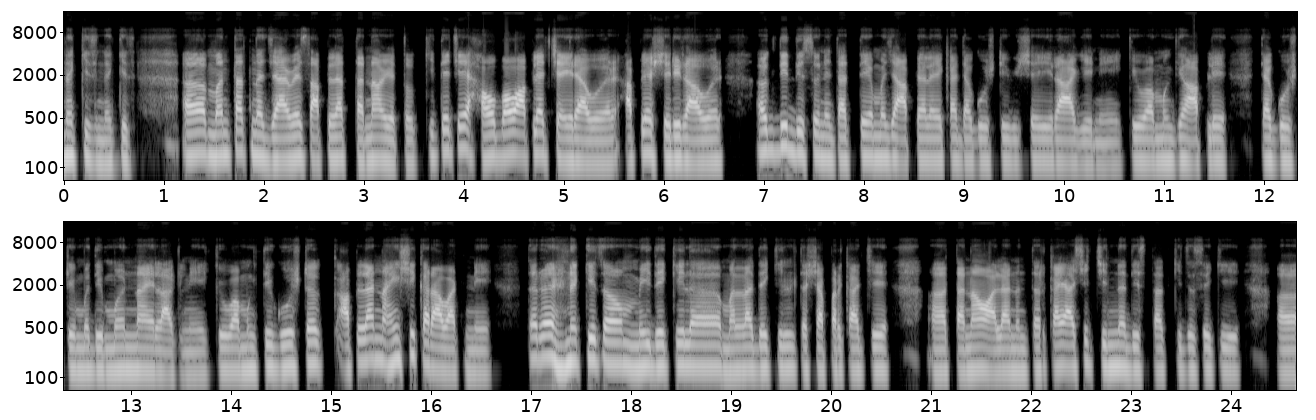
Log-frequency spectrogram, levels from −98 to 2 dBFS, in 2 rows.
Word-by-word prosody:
नक्कीच, 140 -3 -2
नक्कीच. 120 0 -5 0.5
अ, 155 +1 +6
म्हणतात 150 +2 +1
ना, 145 -2 +1
ज्यावेळेस 130 +1 +3
आपल्याला 135 +2 +3 0.2
तणाव 130 +1 +2
येतो, 120 0 -2
की 145 - -9
त्याचे 170 +2 0
हावभाव 145 +2 +4
आपल्या 155 +2 +3
चेहऱ्यावर, 120 -2 +2
आपल्या 145 +5 +1
शरीरावर 125 -2 +2 0.4
अगदी 170 +4 +2
दिसून 155 -4 -2
येतात, 130 0 0
ते 145 -1 +1
म्हणजे 140 0 -2
आपल्याला 130 +1 +1
एखाद्या 125 0 -3
गोष्टीविषयी 125 0 -5
राग 120 -2 +3
येणे 115 0 -7
किंवा 125 -1 -1
मग 125 +1 -5
आपले 120 +2 +1 0.4
त्या 130 - +2
गोष्टींमध्ये 130 +1 -2
मन 130 +1 -2
नाही 125 -1 +2
लागणे 115 0 -2
किंवा 130 0 0
मग 130 +1 -3
ती 145 - -1
गोष्ट 145 +2 -1 0.3
आपल्याला 170 +6 +2
नाहीशी 165 +4 0
करावी 150 -4 +4
वाटणे, 120 -1 -2 0.4
तर 185 0 0
अ, - - +7 0.2
नक्कीच 170 +1 0
अ, 155 -1 +5
मी 145 0 0
देखील, 145 +1 -1
अ, 145 0 +2
मला 130 +1 +1
देखील 135 0 -3
तशा 130 0 0
प्रकारचे 130 +1 -1 0.5
अ, 125 0 +2
तणाव 130 +1 +4
आल्यानंतर, 125 +1 0
काही 145 0 +3
अशी 145 +2 +1
चिन्ह 145 0 -1
दिसतात 130 -1 -4
की 130 - -10
जसे 130 0 -5
की 130 -2 -4 0.4
अ, 125 - -4
130 Hz, 155 wpm, -22 LUFS, 125-145 Hz, 0.5 s, अ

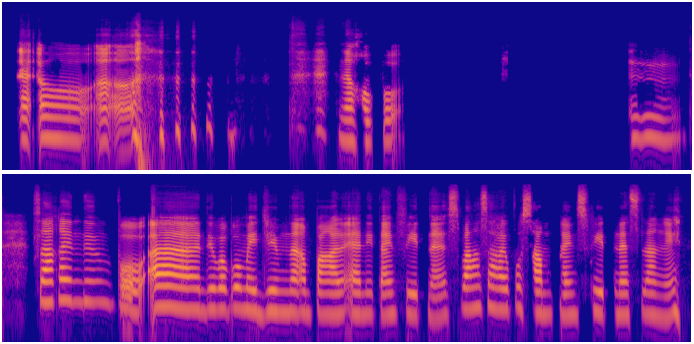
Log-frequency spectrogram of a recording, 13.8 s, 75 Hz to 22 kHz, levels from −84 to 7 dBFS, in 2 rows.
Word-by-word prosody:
Eh, - - +5
o, - - +2 0.5
oo. - - +1 2.1
Naku 205 -1 -2
po. 200 +1 -9 2.3
Mm. 225 -1 -14 0.4
Sa 290 -1 +5
akin 305 -1 -1
din 295 0 -8
po, - - -2
ah, 235 -2 +7
'di 225 - -9
ba 230 - 0
po 240 +1 -4
may 225 -2 -1
gym 210 +1 -7
na 205 0 +3
ang 200 - -21
pangalan 195 0 +2
Anytime 195 -1 0
Fitness, 185 -2 -5
parang 235 +1 +1
sa'kin 235 -1 -1
po 245 - -9
sometimes 195 -2 -2
fitness 200 -2 -4
lang, 195 -3 -5
eh. 190 0 -5
210 Hz, 120 wpm, -19 LUFS, 195-235 Hz, 2.3 s, ah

